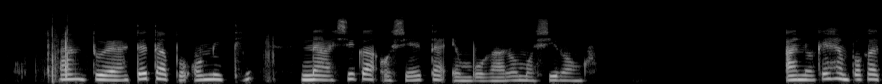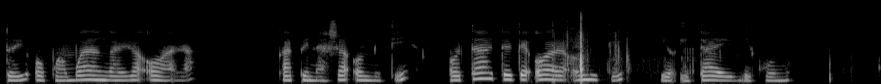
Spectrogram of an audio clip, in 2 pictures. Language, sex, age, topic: Oshiwambo, female, 18-24, agriculture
